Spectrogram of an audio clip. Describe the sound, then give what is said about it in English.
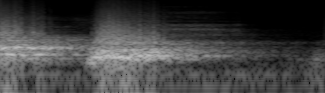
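A dog barks twice in quick succession, loud, each sharp bark trailing off into a brief fading echo with no voices present. “Okay, there's dogs. There are dogs.”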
